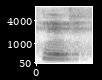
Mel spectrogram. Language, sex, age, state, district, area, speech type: Kannada, female, 18-30, Karnataka, Gulbarga, urban, spontaneous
